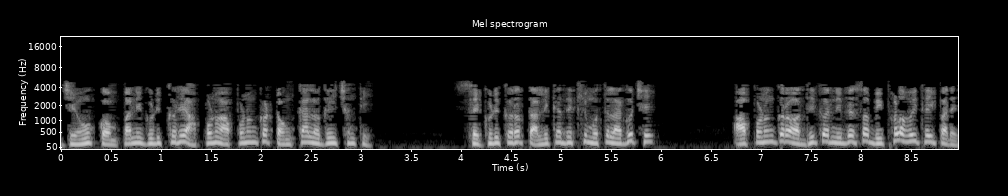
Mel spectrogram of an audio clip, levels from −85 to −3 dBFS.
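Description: MP3 compression damage runs through the whole of this speech clip, and it is heavy. Nothing is left above about 5.1 kHz, so the treble is cut off flat and sibilants lose their edge. The remaining sound has a watery, swirling texture, because weak frequency components drop in and out from one frame to the next, and consonant attacks come out smeared. That pattern fits a very low bitrate, likely around 16 kbps.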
